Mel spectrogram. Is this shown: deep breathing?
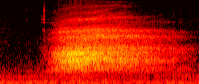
yes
